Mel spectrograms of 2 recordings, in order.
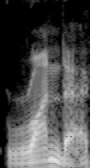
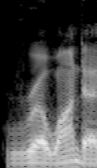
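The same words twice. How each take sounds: First: The R runs straight into the W. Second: A vowel is heard between the R and W. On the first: This is closer to how the name is spelled. The speaker calls it right. "The better way is Rwanda, because it's actually R W" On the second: This is the usual local way at home. The speaker calls it wrong. "is how we would say it in Canada"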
